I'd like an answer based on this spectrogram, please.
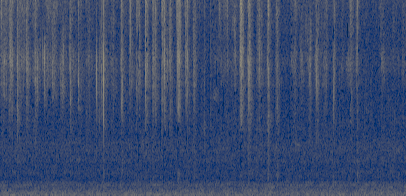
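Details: Guinea pigs eating vegetables make rapid, irregular crisp crunching clicks throughout, steady and busy, with a low droning hum underneath.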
